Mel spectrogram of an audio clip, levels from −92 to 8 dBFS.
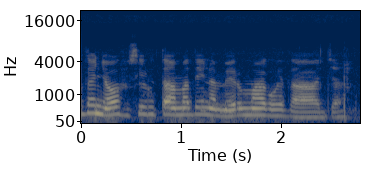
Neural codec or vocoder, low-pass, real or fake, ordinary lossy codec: none; 19.8 kHz; real; MP3, 96 kbps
